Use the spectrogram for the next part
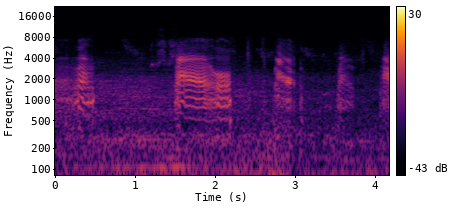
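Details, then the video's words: White feral cat meowing to ask for food: a long harmonic-rich meow near the middle with several shorter meows around it, over steady low outdoor background noise. "A White Cat With A Cute Meow Wants To Get Food."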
